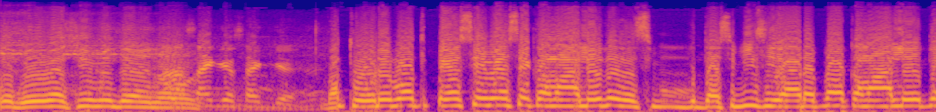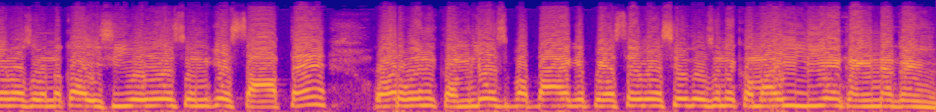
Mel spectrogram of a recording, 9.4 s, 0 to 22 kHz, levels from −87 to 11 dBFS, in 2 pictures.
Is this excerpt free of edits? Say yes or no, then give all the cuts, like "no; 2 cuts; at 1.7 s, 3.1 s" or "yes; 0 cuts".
no; 1 cut; at 1.7 s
